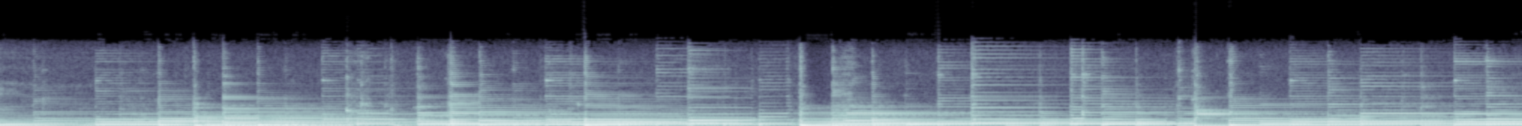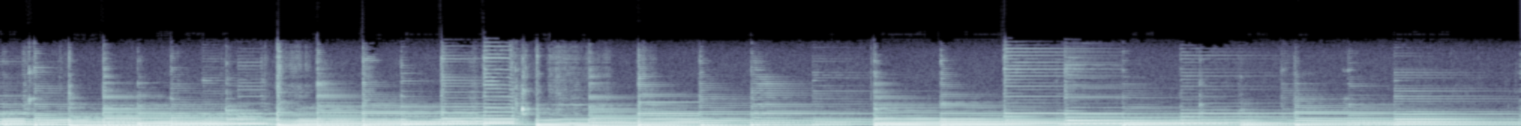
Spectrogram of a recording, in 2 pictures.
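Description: Steel-string acoustic guitar playing the chord progression of a song's bridge, with the chords and bass note changing about every four seconds.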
